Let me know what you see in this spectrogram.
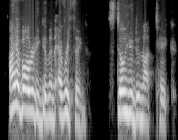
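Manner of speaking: plain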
